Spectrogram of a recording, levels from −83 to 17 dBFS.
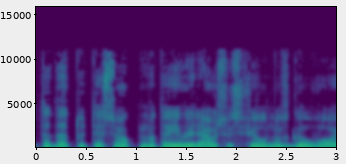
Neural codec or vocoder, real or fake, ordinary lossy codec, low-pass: autoencoder, 48 kHz, 128 numbers a frame, DAC-VAE, trained on Japanese speech; fake; MP3, 48 kbps; 14.4 kHz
